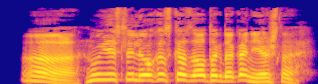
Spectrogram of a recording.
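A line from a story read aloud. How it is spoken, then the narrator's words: Father snorting. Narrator (Russian): хмыкнул папа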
